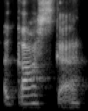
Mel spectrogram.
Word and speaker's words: agaska: character having a single consonant the s sound here as heard in my name agaska one of the things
